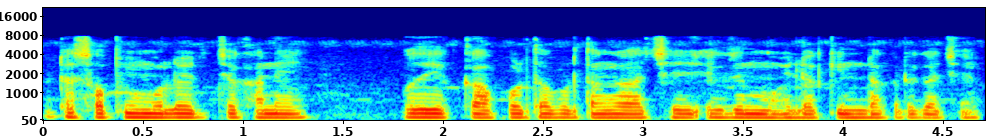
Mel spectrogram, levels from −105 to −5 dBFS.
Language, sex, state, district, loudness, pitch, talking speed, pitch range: Bengali, male, West Bengal, Purulia, -23 LUFS, 130 Hz, 165 wpm, 125-130 Hz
